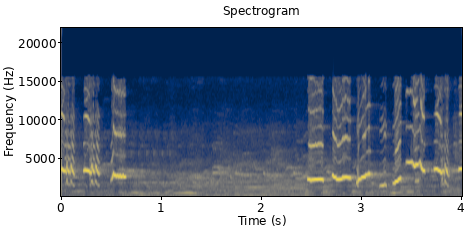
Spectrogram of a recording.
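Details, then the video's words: Oriental magpie-robin calling to provoke a rival into a fight. A few loud whistled notes come first, then a quiet pause of nearly two seconds, then a quick burst of bright swooping and rising whistles. "panggilan kacer mencari lawan tarung biar tambah ngotot buka ekor bongkar materi full emosi"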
